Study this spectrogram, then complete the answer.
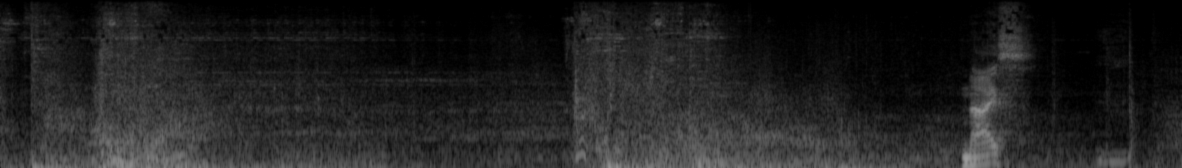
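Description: Magical energy bursts with a sparkling whoosh.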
